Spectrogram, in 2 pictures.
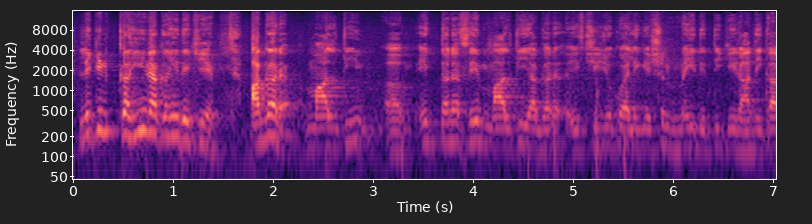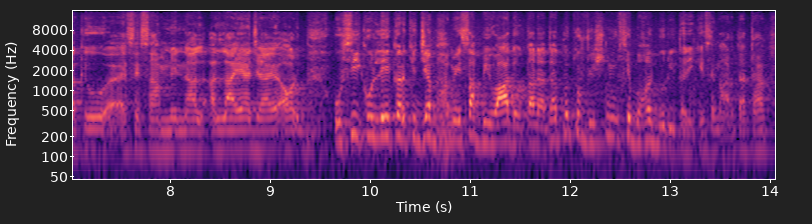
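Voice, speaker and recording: A man's voice: mid-range voice, moderate pace, few pauses. A man giving unscripted interview answers in an emphatic way, repeating phrases for weight. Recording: noisy recording with background ambience.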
